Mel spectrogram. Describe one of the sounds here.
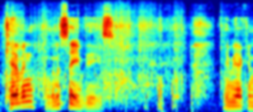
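Plastic air-cushion packing crinkles and rustles in hands.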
